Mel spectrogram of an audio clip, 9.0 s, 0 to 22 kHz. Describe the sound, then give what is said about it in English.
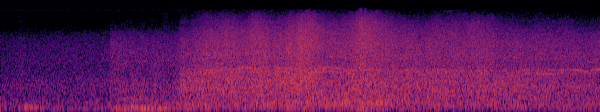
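Fierce Antarctic storm wind, the winter's second storm at a penguin breeding ground, with the temperature at 80 degrees below zero, roars steadily, surging louder after a few seconds into a dense, continuous rush with a faint whistling edge. No voices are heard. “As the father settled into their long wait at the breeding ground, the winter's second storm arrives.”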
